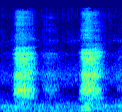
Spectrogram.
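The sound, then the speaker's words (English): A man breathes heavily while leaning back against pillows in bed, with two loud, airy breaths, each lasting about half a second and separated by a quiet pause. “He leaned back against the pillows and breathed heavily.”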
